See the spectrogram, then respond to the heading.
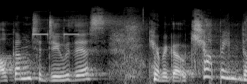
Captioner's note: timer beeps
